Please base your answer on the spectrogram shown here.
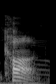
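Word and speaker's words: כן: why he keeps saying Khan, that's how they pronounce the Hebrew term for yes.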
